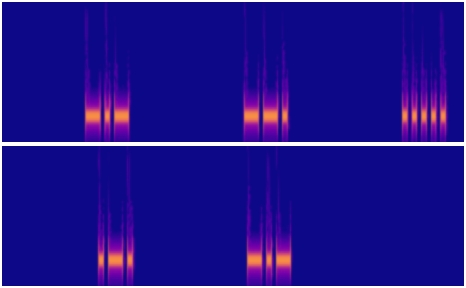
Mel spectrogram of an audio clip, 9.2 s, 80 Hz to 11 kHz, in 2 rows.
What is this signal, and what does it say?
Morse code, heard as a keyed tone, about 25 wpm, spaced as for 7 wpm, 700 Hz. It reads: KG5RK
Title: USA Call Signs - 8x Character Spacing - 25wpm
